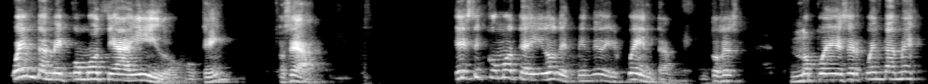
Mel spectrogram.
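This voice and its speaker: A man with a Peruvian Spanish accent lectures on grammar over a video call, his pitch rising and falling a lot as he explains. He keeps checking in with short tag questions and restarts his sentences. The sound is echoey, as from a bare room. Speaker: teacher. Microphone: computer mic on a video call.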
